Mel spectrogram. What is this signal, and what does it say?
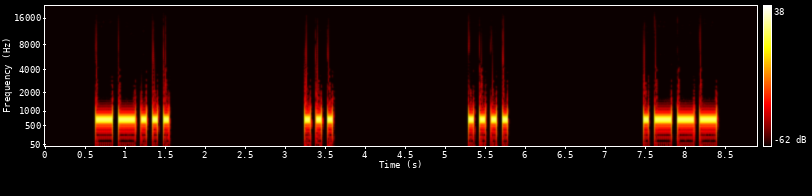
Morse code, heard as a keyed tone, about 17 wpm, spaced as for 5 wpm, 700 Hz. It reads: 7SHJ
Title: USA Call Signs - 6 Characters - 8x Character Spacing - 17wpm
